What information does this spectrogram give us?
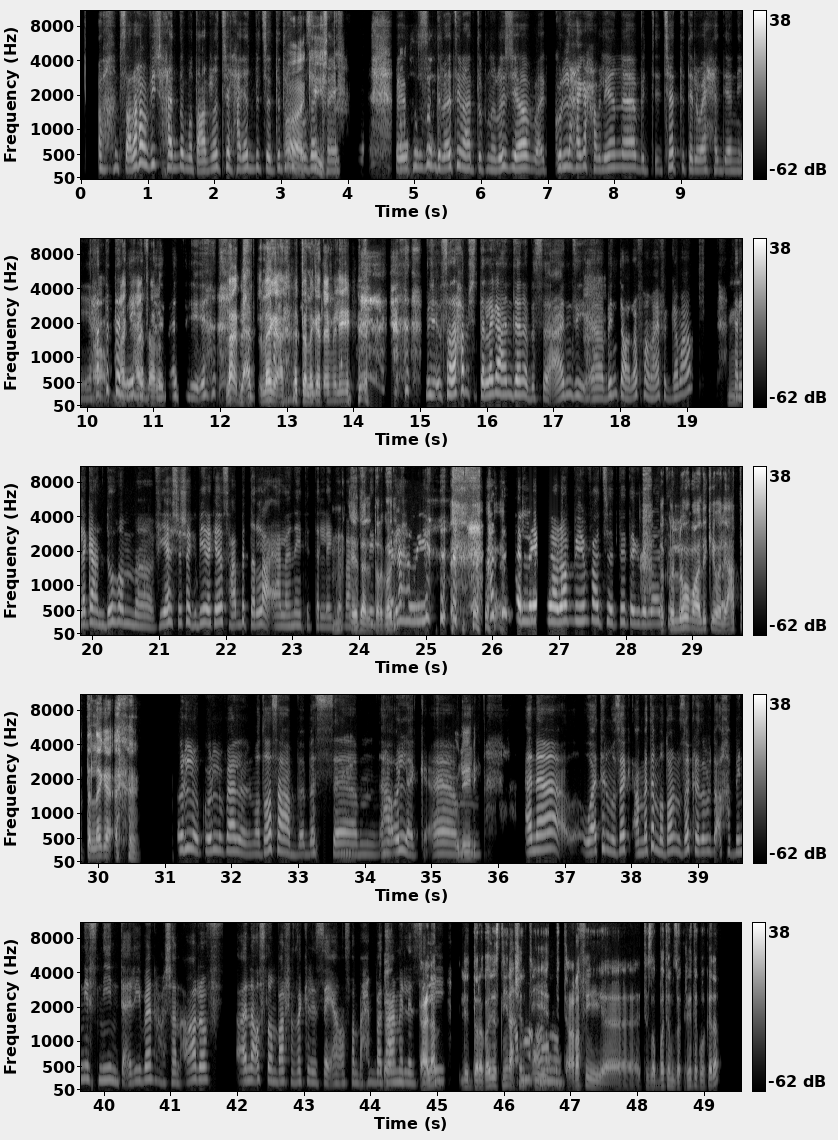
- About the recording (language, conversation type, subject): Arabic, podcast, إيه أسهل طرق بتساعدك تركز وانت بتذاكر؟
- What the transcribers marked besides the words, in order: chuckle; chuckle; chuckle; laugh; chuckle; tapping; chuckle; laugh; unintelligible speech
